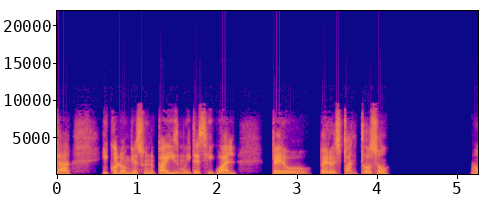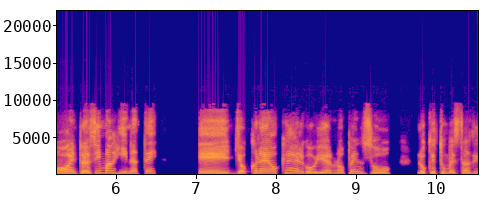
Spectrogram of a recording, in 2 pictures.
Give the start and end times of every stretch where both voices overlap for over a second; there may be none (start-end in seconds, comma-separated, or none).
none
